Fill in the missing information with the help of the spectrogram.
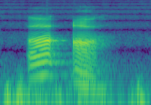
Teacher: स्वर अ, आ का उच्चारण कंठ से किया जाता है।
